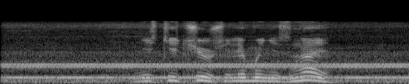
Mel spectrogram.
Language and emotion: Russian, angry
